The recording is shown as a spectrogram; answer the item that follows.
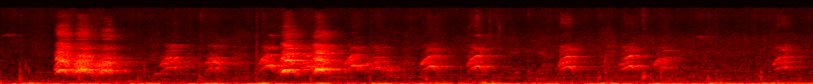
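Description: A dog barking repeatedly, about a dozen short barks, loudest and densest in the first few seconds, then lighter barks at a steady pace, with one more near the end.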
